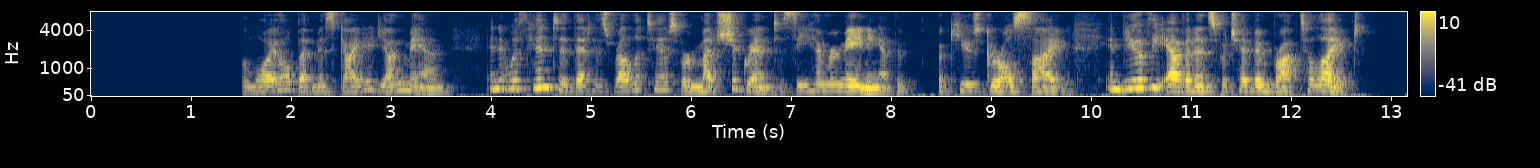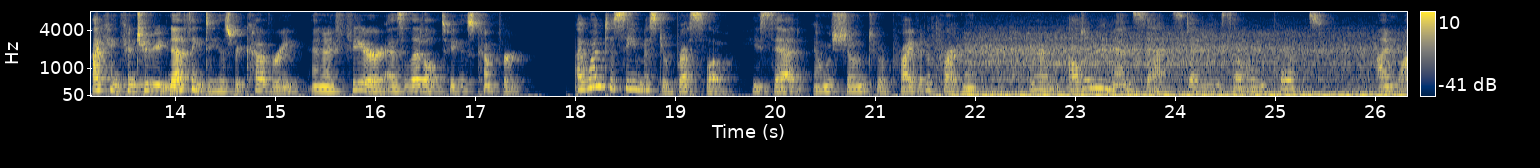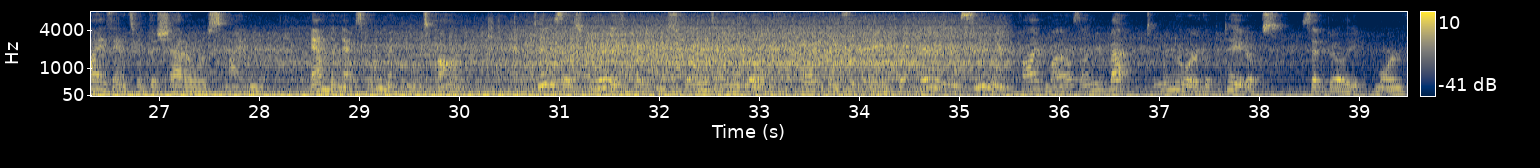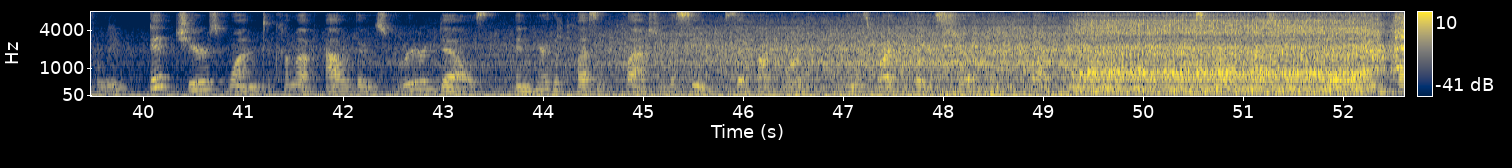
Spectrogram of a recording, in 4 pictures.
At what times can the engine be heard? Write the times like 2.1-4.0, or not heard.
21.5-52.5.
